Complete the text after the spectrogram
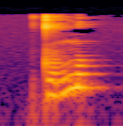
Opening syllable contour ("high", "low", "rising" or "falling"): rising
